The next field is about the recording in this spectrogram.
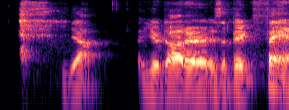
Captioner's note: laughs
